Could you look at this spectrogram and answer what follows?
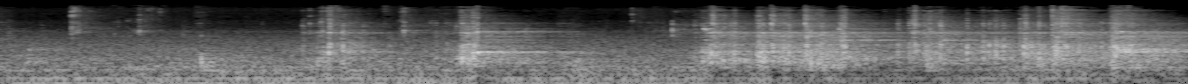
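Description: Clinks of an insulated metal tumbler as it is picked up, then close-up drinking and swallowing sounds from it, louder over the last few seconds.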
